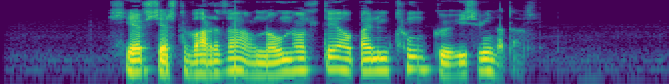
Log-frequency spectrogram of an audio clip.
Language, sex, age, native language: Icelandic, male, 20-29, Icelandic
